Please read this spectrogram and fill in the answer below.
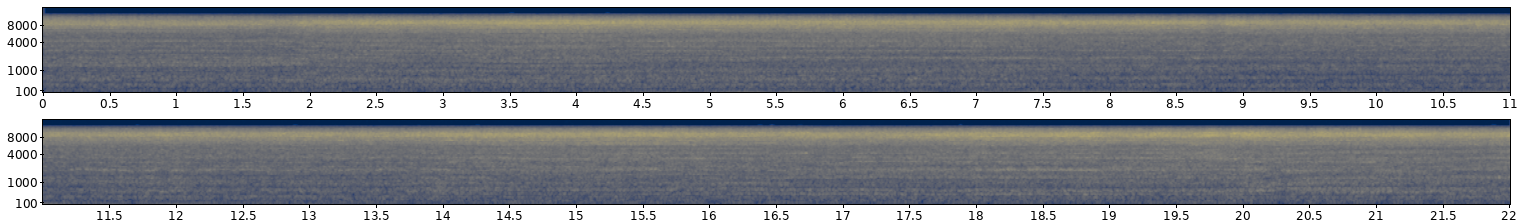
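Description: Handheld hair dryer blowing steadily as it dries a husky puppy's wet coat.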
